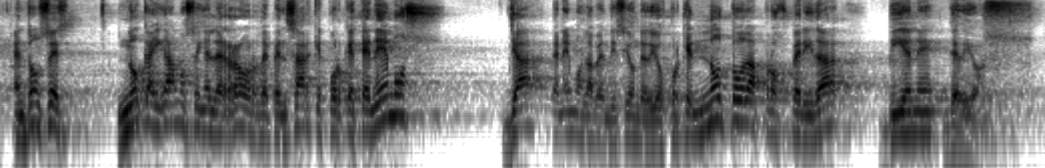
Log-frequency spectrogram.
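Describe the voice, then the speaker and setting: Preaching with plenty of stories in a chatty style, this Canary Islands man frequently wraps up his points with an inquiring "no?". His voice is medium-pitched and a bit bright, and the recording carries a long hall reverb.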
